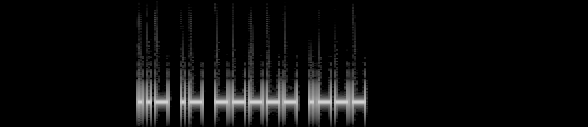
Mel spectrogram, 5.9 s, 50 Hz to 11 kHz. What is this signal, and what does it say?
Morse code, heard as a keyed tone, about 27 wpm, 700 Hz. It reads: UA0J
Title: DXCC-100 Call Signs - 4 Characters - Repeated 3x - 28wpm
